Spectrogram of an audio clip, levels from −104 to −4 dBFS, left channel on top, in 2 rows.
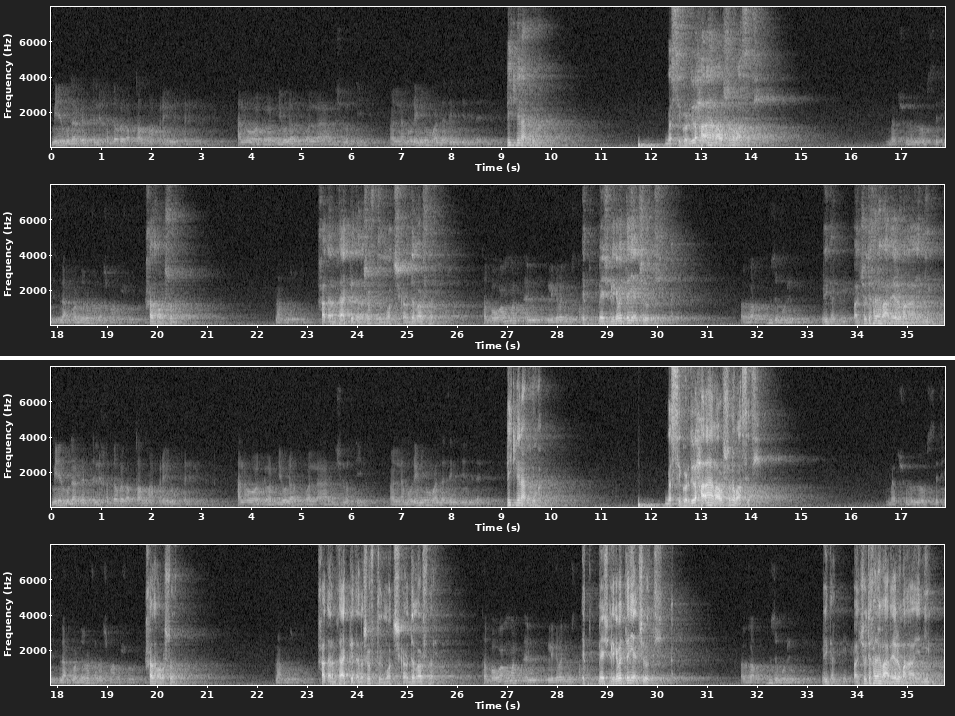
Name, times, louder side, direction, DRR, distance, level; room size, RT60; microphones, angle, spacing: voice 1, 0.0-3.0 3.7-6.3 6.8-8.7 16.7-19.6 22.4-22.9 26.5-28.7 31.7-32.8 33.3-34.1, right 1 dB, 25° right, 4 dB, 0.9 m, -38 dB
voice 2, 9.1-9.8 12.3-14.2 19.8-20.4 23.2-25.5 28.8-30.1 33.3-33.5 33.9-35.5, right 5 dB, 60° right, 9 dB, 0.7 m, -24 dB
9.9 x 9.1 x 7.9 m, 2.7 s
head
